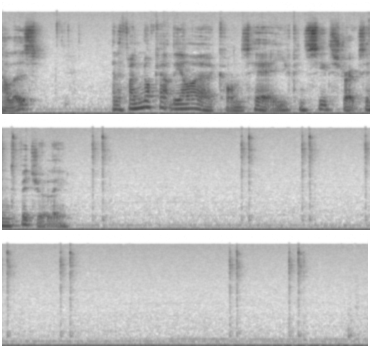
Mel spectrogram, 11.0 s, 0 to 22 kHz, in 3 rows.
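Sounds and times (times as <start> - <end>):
low steady hum: 0.0 - 11.0
computer mouse clicks: 4.6 - 4.8, 6.0 - 8.2, 9.6 - 10.9.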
